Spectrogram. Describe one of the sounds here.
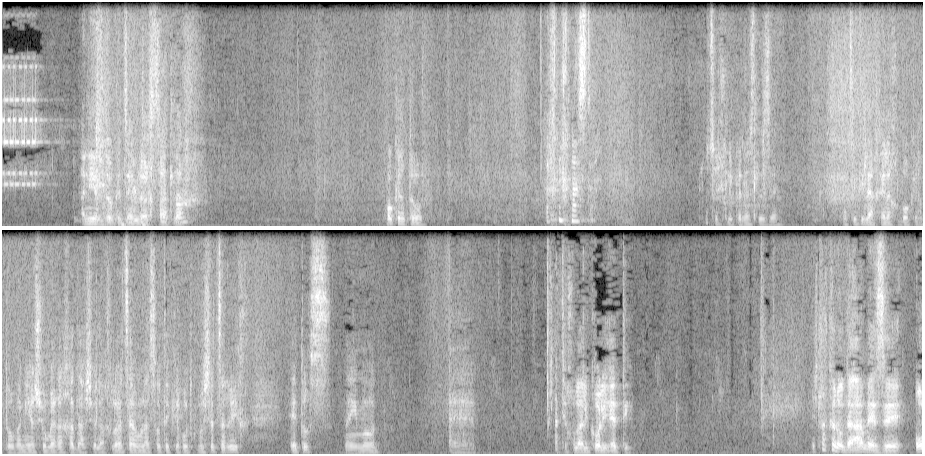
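A man speaks softly and warmly up close.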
